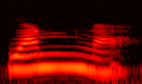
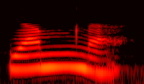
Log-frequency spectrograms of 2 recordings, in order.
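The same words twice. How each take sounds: No difference in how they are said.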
